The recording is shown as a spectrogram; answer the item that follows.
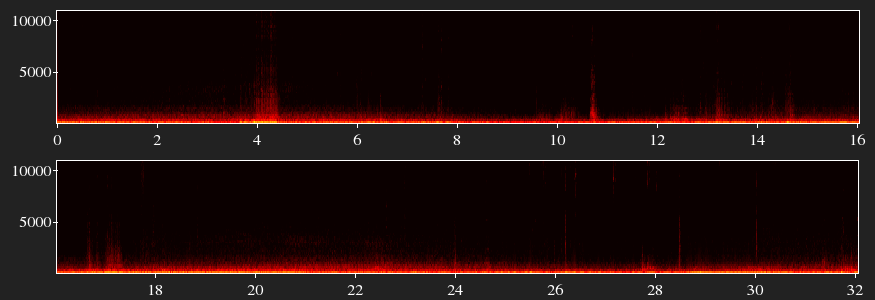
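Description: Engine and road noise inside a moving car's cabin: a steady low rumble, with a brief loud thump about four seconds in.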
